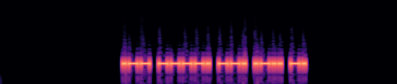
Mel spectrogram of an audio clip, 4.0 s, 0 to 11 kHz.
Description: Morse code, heard as a keyed tone, about 40 wpm, 700 Hz. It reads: W9GLN
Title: USA Call Signs - 5 Characters - 3x Character Spacing - 40wpm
